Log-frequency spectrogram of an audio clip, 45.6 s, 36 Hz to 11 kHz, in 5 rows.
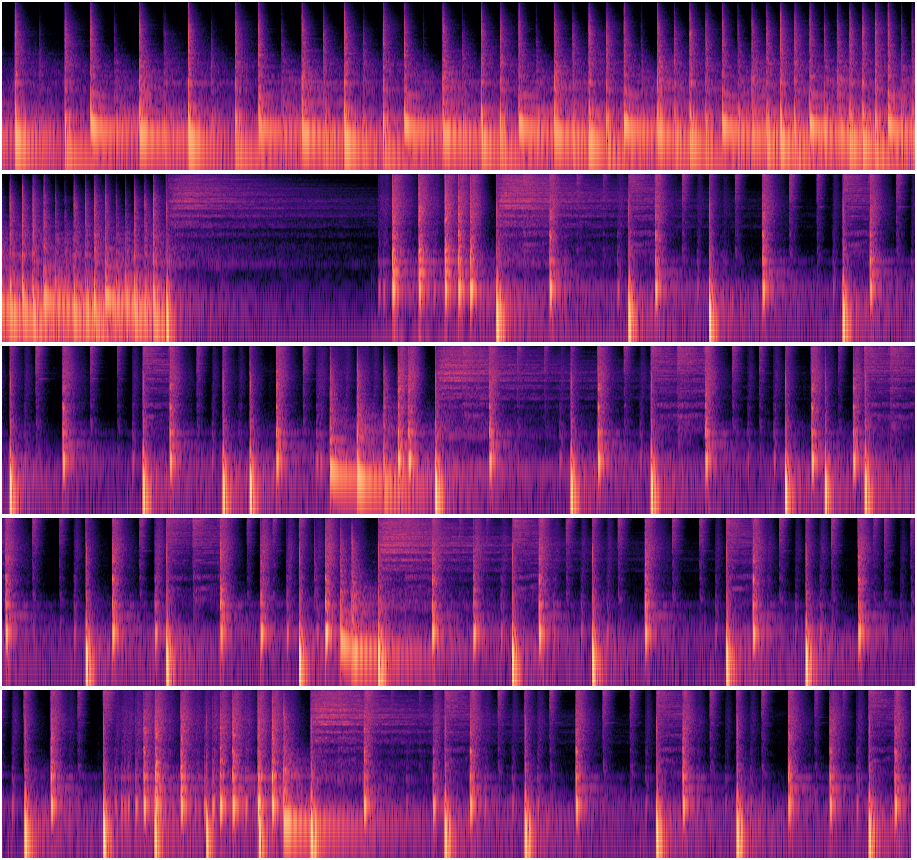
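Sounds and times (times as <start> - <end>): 
whole drum kit playing instrumental: 0.3 - 12.3, 12.8 - 45.5.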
